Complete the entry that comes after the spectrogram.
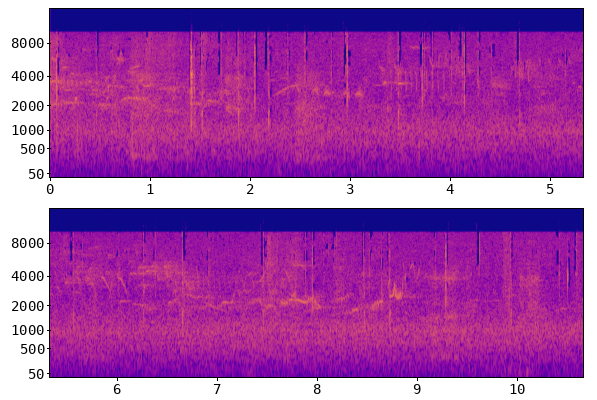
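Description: Birdsong: short warbling phrases from several small birds, over a steady hiss and scattered sharp clicks and taps.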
